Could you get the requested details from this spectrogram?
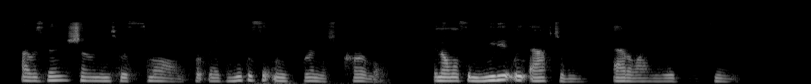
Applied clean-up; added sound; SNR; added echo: neural mask model DeepFilterNet 3.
